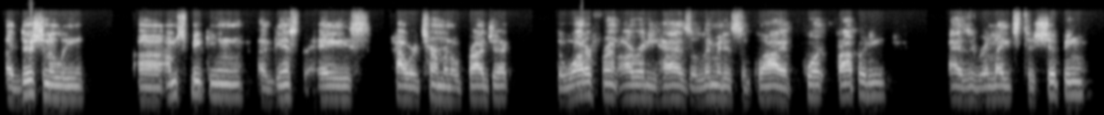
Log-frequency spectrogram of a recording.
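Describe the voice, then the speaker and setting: A man giving a prepared public comment as a union representative on a remote call, measured and reading from notes. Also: medium pitch, slightly rough, no room sound, low-quality recording. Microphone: remote call audio.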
